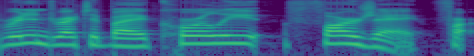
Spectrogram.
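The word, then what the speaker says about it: Fargeat: Yeah, written and directed by Coralie Farja. Farja. Oh my gosh. Good job. I coached Cam on pronouncing this name for 30 minutes before this, and now I'm second guessing everything.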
